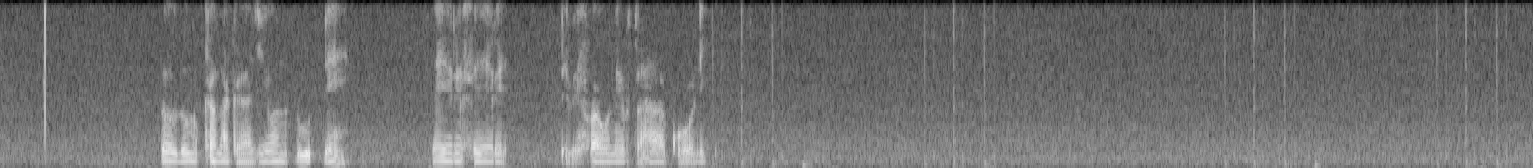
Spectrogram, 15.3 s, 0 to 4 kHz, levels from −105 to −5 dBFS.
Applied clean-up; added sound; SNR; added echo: none; Stream + Computer keyboard; 17 dB; none.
